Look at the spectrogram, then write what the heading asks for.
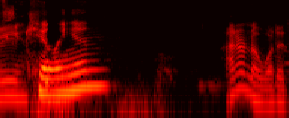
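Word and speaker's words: Cillian: And let me tell you what, I think it's those pronounced three- Killian. I don't know what it is, to be honest with you. I had to look it up. It is Killian.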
